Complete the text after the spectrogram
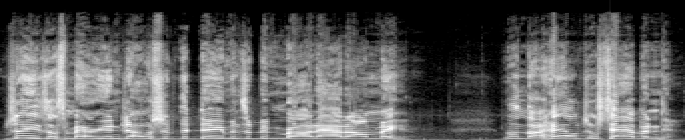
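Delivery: panicked exclaim. Acted. Sheriff reacts to the vanishing man, spooked high exclaim. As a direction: blurt it out, spooked by demon magic.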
